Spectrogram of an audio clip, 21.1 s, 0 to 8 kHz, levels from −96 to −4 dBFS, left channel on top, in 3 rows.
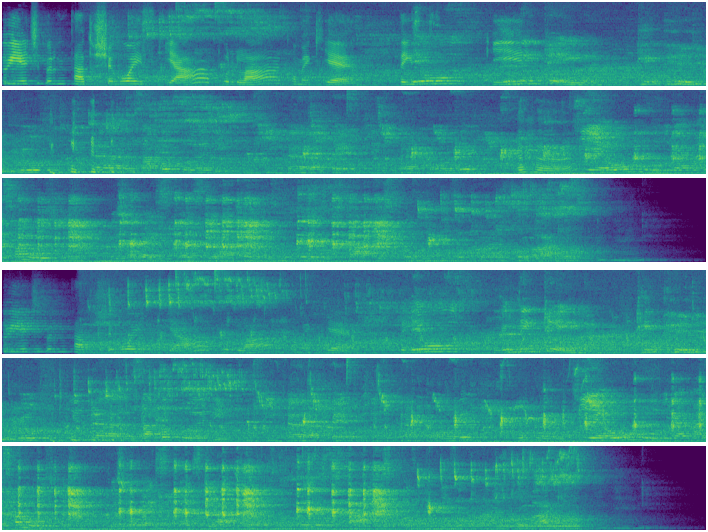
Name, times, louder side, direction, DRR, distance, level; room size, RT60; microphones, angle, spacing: voice 1, 0.0-3.6 4.0-4.2 4.9-5.2 12.2-12.8 20.0-20.5, left 7 dB, 80° left, 13 dB, 0.4 m, -31 dB
sound 1, 0.7-19.9, right 4 dB, 85° right, 1.0 m, -29 dB
voice 2, 4.1-4.7 5.0-11.7 12.7-20.1, right 1 dB, 45° right, -1 dB, 1.7 m, -33 dB
sound 2, 11.3-19.1, left 1 dB, 10° left, 0.5 m, -41 dB
6.6 x 5.1 x 6.6 m, 1.3 s
head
